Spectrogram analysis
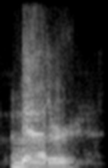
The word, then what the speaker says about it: Nader: Looks like, is that pronounced Nader or not? Natter. Natter.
